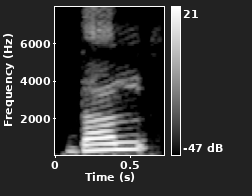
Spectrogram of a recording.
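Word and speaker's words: د: দাল উচ্চারণের মাকড়াস হলো, এটাকে আমরা জিহ্বার আগা সামনের উপরের দুই দাঁতের গোড়ার সাথে লাগিয়ে এটাকে উচ্চারণ করতে হবে।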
